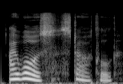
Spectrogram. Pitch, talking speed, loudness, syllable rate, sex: 215 Hz, 145 wpm, -16 LUFS, 3.9 syllables/s, female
